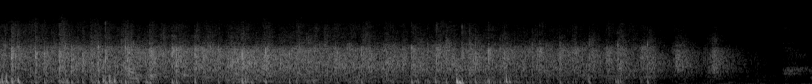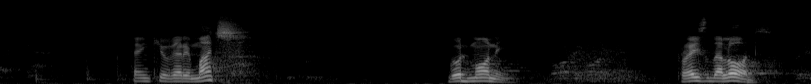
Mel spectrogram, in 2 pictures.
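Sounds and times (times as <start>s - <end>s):
Free Methodist congregation clapping to welcome a bishop from Kenya: 0.0s - 7.6s
speech: 9.6s - 10.6s, 12.6s - 13.3s, 14.9s - 15.9s.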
